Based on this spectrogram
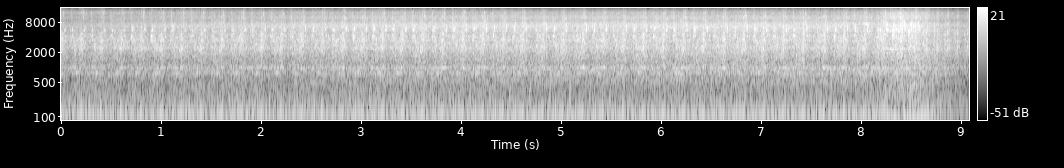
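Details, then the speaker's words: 1969 Chevelle wagon, retired race car, oil pan held wrist pin, ring and piston pieces; deep loping V8 idle with uneven beat and clattery top end, suspected dead cylinder misfire, not confirmed. "Sounds like he's got a misfire dead hole. But there's a horn moving there though. The idle is just not happy."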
